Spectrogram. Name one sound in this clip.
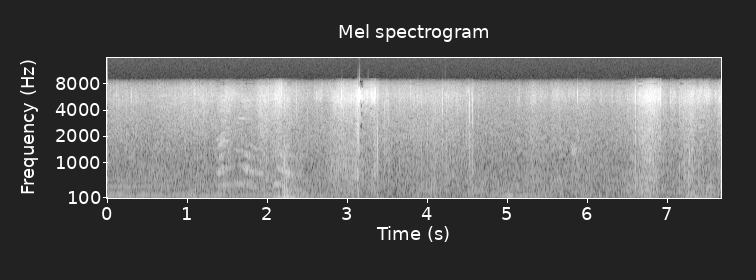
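A cat scuffles and paws on bedding.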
